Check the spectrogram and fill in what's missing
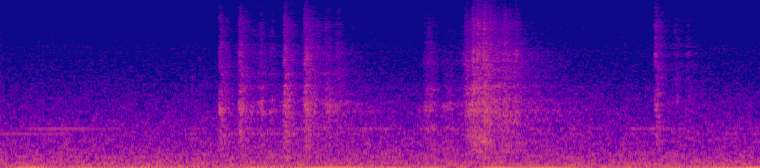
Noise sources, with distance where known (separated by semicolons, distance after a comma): background noise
